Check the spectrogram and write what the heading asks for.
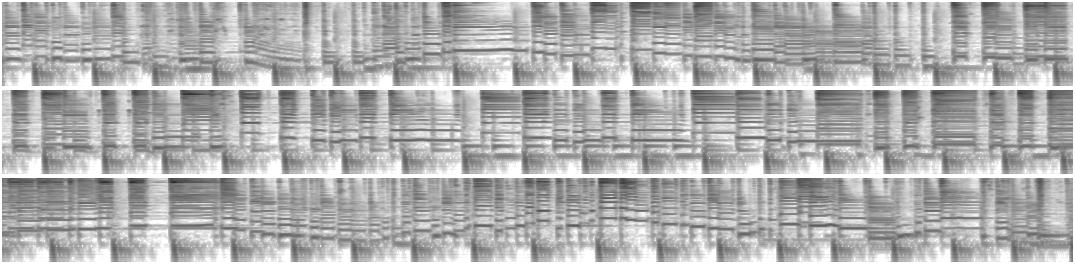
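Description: Acoustic guitar played solo in an instrumental break: a picked melody over a moving bass line. Sharp percussive thumps fall steadily on the beat throughout.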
